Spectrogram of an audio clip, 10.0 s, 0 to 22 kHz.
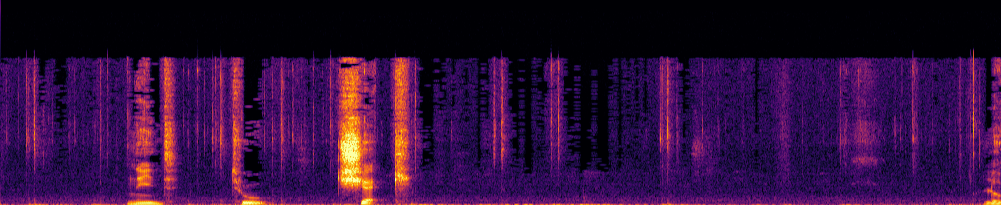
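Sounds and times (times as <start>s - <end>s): keyboard typing clicks: 0.2s - 1.2s, 1.8s - 3.4s, 4.9s - 5.7s, 6.6s - 7.5s, 8.4s - 9.9s.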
